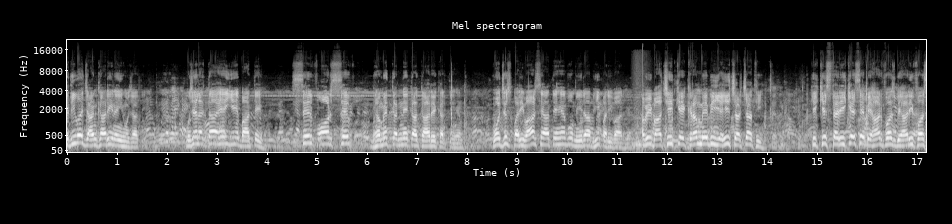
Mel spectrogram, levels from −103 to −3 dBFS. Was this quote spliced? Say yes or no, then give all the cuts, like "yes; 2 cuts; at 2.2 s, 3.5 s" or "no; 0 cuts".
yes; 1 cut; at 11.5 s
